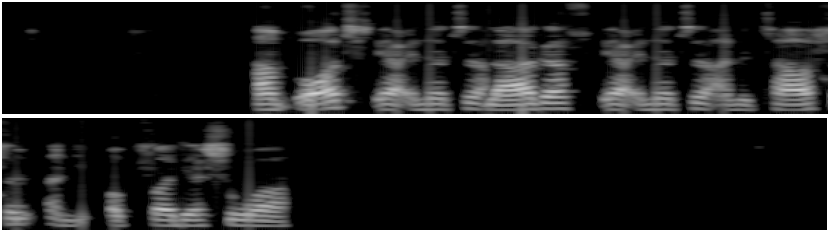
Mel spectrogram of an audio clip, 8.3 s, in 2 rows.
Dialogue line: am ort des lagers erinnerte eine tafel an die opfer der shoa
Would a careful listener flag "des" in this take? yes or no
yes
